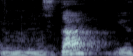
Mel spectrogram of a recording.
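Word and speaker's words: мзда: In Russian language, the mzda, this is old form of payment.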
